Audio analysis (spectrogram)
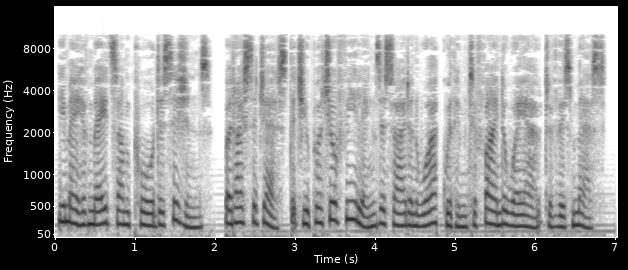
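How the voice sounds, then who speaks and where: Female AI role: calm, precise, reassuring, mid pitch. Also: moderate pace, soft background music. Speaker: AI companion character. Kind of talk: audio drama acting.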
